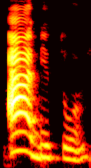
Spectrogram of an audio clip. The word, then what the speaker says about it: hábito: sílaba tônica letra b o hábito e também é uma proparoxítona antepenúltima sílaba tônica então também vai ser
